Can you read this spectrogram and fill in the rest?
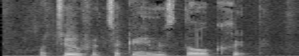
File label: karuk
